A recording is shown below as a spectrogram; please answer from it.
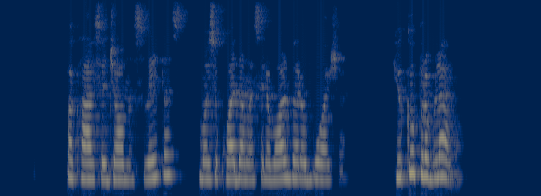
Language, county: Lithuanian, Kaunas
